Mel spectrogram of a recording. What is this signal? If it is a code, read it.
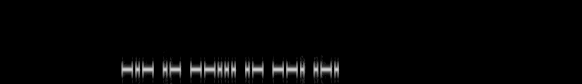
Morse code, heard as a keyed tone, about 34 wpm, 700 Hz. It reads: KA7AGR
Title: USA Call Signs - 6 Characters - Repeated 2x - 35wpm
